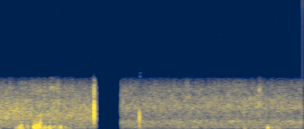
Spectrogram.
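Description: Faint, steady background hiss with no engine running. Near the start the sound cuts out completely for an instant, a break in the recording, with a small click just after.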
